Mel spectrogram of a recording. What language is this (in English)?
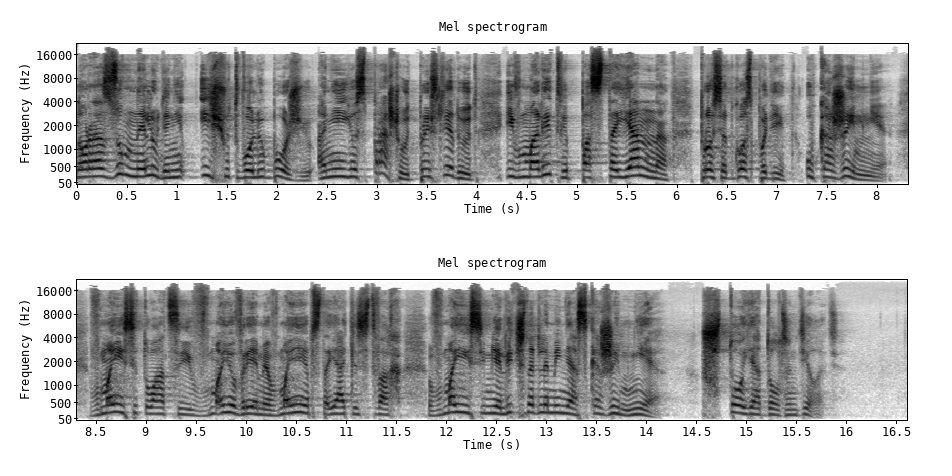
Russian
